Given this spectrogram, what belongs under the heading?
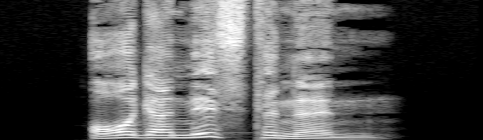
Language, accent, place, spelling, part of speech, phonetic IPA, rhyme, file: German, Germany, Berlin, Organistinnen, noun, [ɔʁɡaˈnɪstɪnən], -ɪstɪnən, De-Organistinnen.ogg
- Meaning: plural of Organistin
